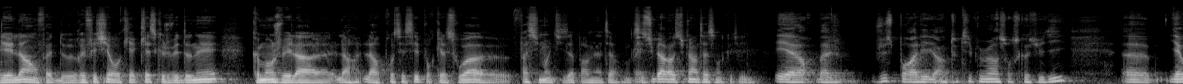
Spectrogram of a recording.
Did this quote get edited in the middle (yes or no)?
no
